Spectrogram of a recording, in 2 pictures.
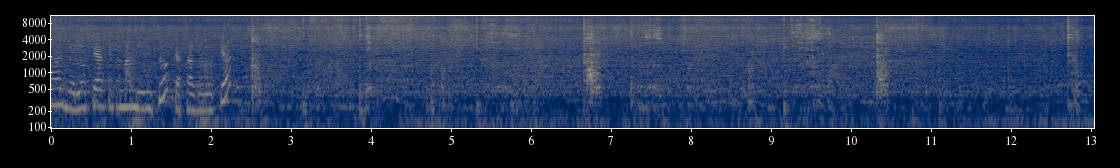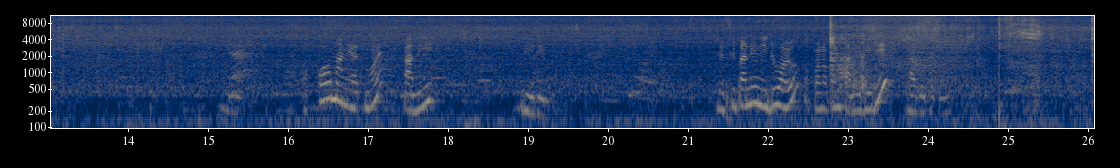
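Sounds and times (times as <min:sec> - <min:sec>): food sizzling in hot oil: 0:00.0 - 0:26.0
metal spoon scraping pan: 0:01.1 - 0:11.2, 0:12.7 - 0:13.0, 0:22.7 - 0:26.0.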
